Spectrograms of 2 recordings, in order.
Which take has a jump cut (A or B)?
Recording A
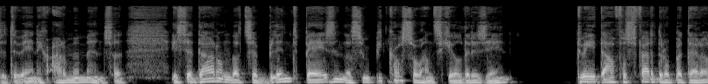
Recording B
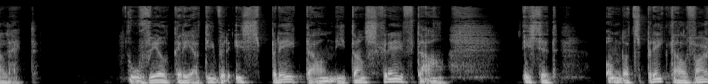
A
